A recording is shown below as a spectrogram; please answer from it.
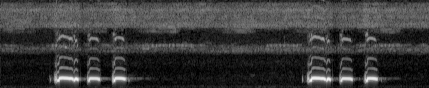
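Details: Zebra dove song played to teach a new bird: two bursts of three short, clear, slightly rising cooing notes, the first note longest, bursts about two and a half seconds apart, with no other sounds.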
